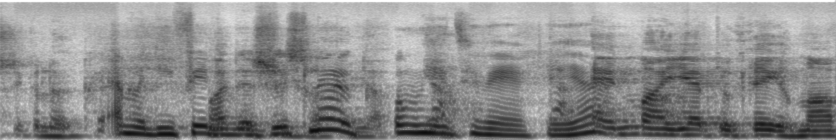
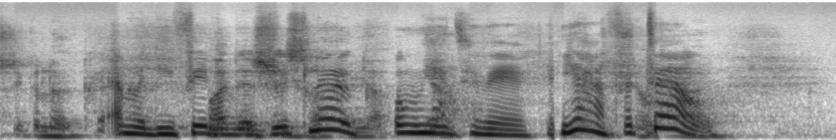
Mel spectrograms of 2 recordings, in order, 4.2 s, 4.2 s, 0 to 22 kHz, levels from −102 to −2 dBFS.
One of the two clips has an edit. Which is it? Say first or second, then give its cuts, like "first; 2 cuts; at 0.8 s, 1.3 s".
second; 1 cut; at 2.8 s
